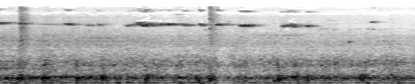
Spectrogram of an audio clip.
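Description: Kolkata suburban electric local train (EMU) rolling past the platform: a steady rumble of wheels on rail, with high-pitched squeals that come and go, strongest about halfway through.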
